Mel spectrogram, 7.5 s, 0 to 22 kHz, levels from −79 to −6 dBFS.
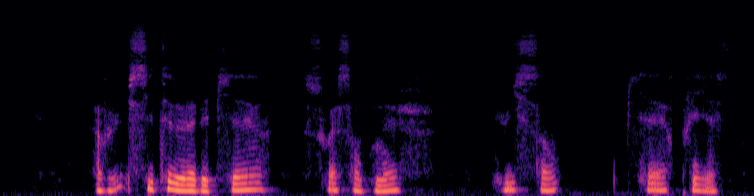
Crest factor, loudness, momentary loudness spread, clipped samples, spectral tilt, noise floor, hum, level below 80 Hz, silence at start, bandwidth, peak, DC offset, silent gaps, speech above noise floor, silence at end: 18 dB; -33 LUFS; 13 LU; under 0.1%; -8.5 dB/octave; -72 dBFS; none; -62 dBFS; 0.95 s; 12 kHz; -16 dBFS; under 0.1%; none; 41 dB; 0.35 s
